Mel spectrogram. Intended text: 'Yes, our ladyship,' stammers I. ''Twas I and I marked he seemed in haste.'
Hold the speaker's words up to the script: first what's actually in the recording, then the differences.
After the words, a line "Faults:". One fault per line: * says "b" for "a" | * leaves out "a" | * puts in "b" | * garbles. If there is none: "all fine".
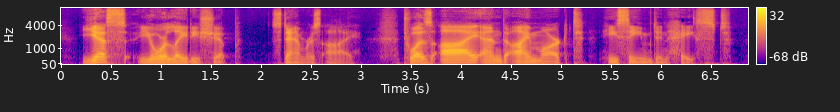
'Yes, your ladyship,' stammers I. ''Twas I and I marked he seemed in haste.'
Faults:
* says "your" for "our"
